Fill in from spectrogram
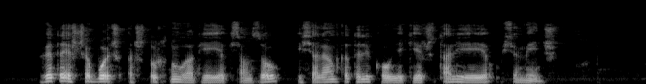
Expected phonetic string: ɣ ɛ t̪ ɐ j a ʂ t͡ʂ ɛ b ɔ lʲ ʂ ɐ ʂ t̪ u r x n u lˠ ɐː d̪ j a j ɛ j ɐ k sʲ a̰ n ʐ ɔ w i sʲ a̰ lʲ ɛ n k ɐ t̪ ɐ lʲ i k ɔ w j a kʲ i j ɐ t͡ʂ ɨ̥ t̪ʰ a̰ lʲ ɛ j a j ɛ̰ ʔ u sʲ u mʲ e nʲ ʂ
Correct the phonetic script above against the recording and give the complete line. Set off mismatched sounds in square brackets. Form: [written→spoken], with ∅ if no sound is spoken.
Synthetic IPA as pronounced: ɣ ɛ t̪ ɐ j a ʂ t͡ʂ ɛ b ɔ lʲ ʂ ɐ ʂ t̪ u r x n u lˠ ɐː d̪ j a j ɛ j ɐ k sʲ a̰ n [ʐ→z] ɔ w i sʲ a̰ lʲ [ɛ→a] n k ɐ t̪ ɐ lʲ i k ɔ w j a kʲ i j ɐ t͡ʂ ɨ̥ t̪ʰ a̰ lʲ [ɛ→i] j a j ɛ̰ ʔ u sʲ [u→ɔ] mʲ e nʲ ʂ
